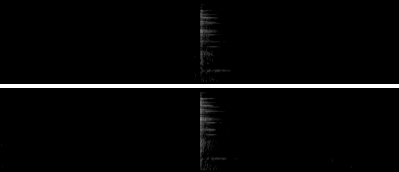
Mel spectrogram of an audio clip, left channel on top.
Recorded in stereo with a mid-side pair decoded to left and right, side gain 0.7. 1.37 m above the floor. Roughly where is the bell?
Ahead right.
